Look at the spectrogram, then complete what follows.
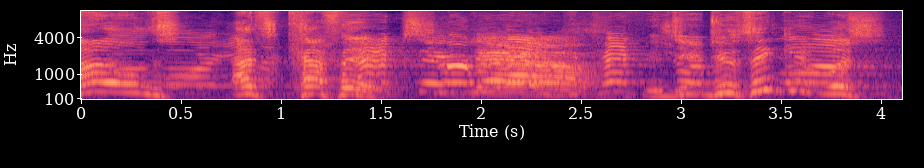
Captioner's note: crowd shouting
